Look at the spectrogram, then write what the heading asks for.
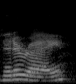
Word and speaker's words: Videre: com shop / for dear vintage it's actually pronounced Vitter a it is a lot in for video which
